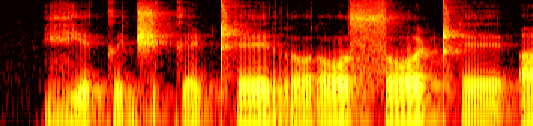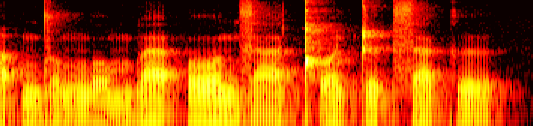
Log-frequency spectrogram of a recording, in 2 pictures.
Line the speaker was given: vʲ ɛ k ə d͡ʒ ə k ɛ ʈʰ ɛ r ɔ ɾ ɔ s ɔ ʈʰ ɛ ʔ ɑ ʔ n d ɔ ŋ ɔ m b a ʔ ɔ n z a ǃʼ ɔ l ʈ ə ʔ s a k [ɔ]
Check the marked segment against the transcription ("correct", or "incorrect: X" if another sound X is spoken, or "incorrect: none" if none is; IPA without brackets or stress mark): incorrect: ə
